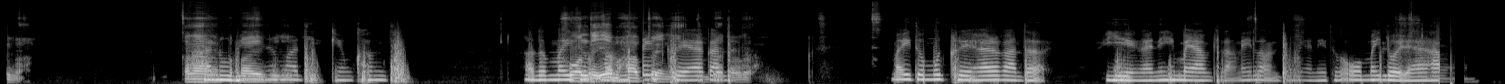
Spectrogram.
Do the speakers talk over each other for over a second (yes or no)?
yes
